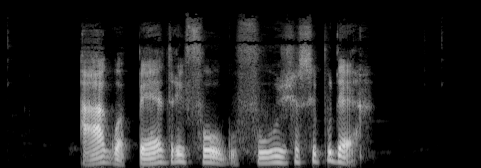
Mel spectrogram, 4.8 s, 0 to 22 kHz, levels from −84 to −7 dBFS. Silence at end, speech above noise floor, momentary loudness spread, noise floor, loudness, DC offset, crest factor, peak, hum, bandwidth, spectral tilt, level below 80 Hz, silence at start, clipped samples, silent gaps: 1.1 s; 54 dB; 8 LU; -80 dBFS; -25 LUFS; under 0.1%; 24 dB; -2 dBFS; none; 16 kHz; -4 dB/octave; -72 dBFS; 0.8 s; under 0.1%; none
